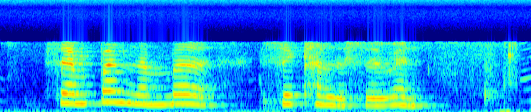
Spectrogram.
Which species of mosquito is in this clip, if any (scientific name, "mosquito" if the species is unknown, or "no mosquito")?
no mosquito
